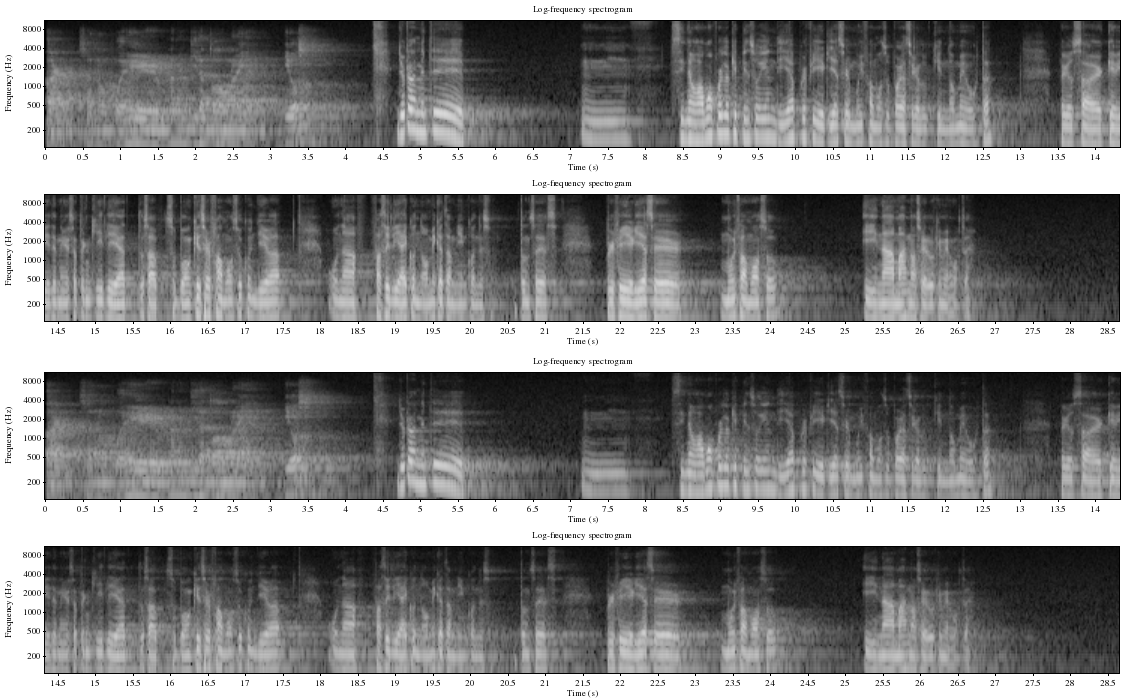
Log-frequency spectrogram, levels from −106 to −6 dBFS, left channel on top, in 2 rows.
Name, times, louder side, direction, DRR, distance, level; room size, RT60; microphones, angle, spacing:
voice 1, 0.0-2.8 3.2-3.5, equal, 30° left, 0 dB, 2.6 m, -41 dB
voice 2, 4.4-5.6 7.1-7.8 8.3-12.6 13.5-20.3 20.7-21.6 21.8-22.8 23.3-24.1 25.2-26.7, left 4 dB, 65° left, 17 dB, 0.5 m, -33 dB
27.5 x 13.0 x 9.4 m, 2.5 s
head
